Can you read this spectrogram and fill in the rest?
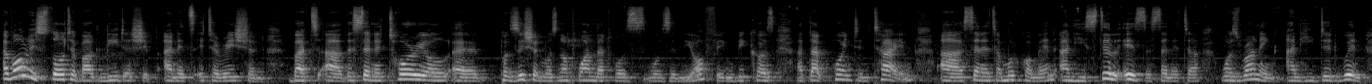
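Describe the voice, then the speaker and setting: A Kenyan woman in her forties, answering interview questions about her run for the Senate in an articulate, measured way. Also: lowish voice, a little mellow. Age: 40s. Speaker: Senate aspirant, guest.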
